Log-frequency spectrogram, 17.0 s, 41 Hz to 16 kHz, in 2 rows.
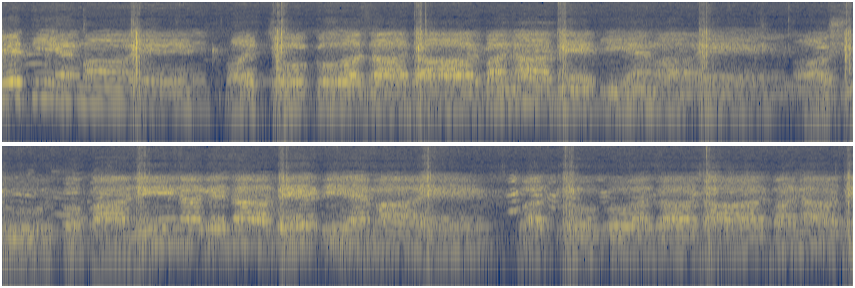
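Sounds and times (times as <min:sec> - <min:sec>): men chanting a lament: 0:00.0 - 0:17.0
hands slapping chests: 0:00.8 - 0:03.0, 0:04.0 - 0:04.5, 0:05.5 - 0:05.9, 0:06.9 - 0:07.8, 0:08.4 - 0:08.7, 0:09.8 - 0:10.2, 0:12.6 - 0:13.1, 0:14.1 - 0:14.4.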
